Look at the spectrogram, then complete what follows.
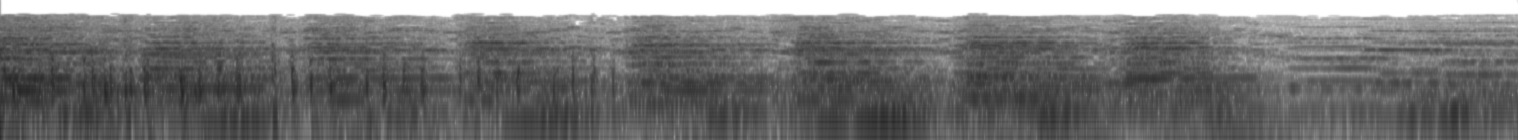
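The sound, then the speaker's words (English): A horse, Scout, gallops toward town with a rider in a steady, rhythmic clatter of hoofbeats, fairly loud and continuous, with the pounding easing slightly toward the end as if moving off. No one speaks. “He ran to his horse scout, quickly mounting, headed for town to get help.”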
